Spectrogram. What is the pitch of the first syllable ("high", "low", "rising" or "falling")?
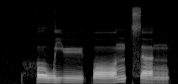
low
